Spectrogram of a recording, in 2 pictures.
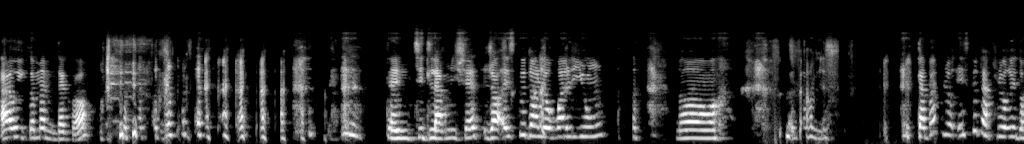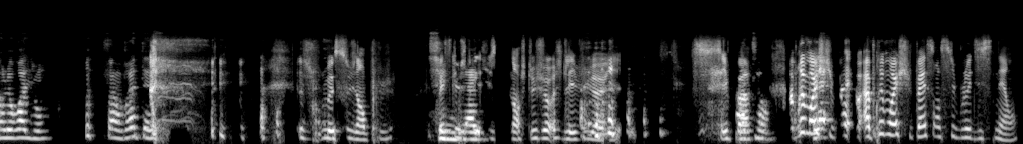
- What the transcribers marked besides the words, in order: laugh; laughing while speaking: "Pour combien ?"; laugh; laugh; chuckle; laugh; laugh; laugh; distorted speech; chuckle; laugh
- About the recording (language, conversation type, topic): French, unstructured, Quel film vous a fait ressentir le plus d’empathie pour des personnages en difficulté ?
